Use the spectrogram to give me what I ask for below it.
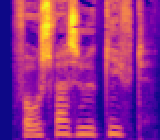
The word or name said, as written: forsvarsudgift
